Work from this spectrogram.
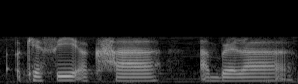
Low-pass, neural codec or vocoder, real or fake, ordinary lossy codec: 3.6 kHz; none; real; none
